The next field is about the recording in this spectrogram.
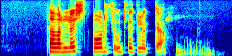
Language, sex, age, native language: Icelandic, female, 20-29, Icelandic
